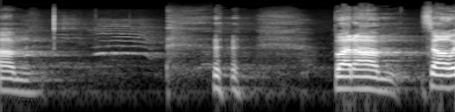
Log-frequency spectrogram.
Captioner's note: giggles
